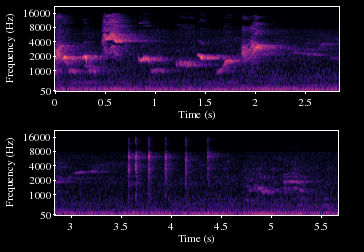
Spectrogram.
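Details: Caged white-rumped shama, tail flared, singing readily when stimulated: a run of clear whistled notes, some sliding up and down, in the first two seconds, then sharp dry clicks and a few softer whistles over low background rumble.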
